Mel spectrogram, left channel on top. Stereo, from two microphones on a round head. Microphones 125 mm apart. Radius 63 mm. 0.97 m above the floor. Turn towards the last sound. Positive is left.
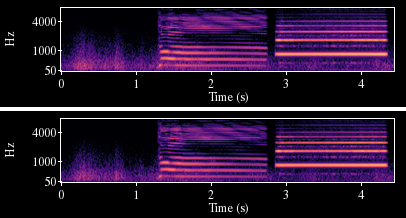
turn(degrees=-15)  # may be behind; listen again after turning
